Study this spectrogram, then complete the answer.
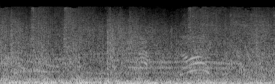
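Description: Heavy booming blasts and gunfire from grenade explosions in a Halo 3 battle, loud and continuous, with voices shouting over the combat.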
